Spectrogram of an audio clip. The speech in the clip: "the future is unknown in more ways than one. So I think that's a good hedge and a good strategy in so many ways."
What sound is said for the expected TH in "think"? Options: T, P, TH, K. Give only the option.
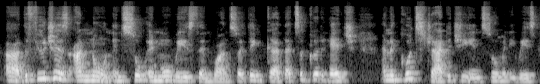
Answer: T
